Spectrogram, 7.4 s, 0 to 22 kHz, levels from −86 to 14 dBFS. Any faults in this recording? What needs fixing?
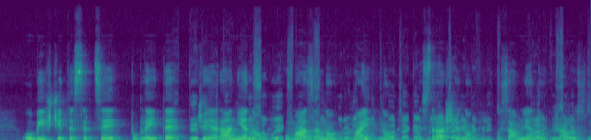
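No faults turn up in this speech recording, so nothing needs to be fixed.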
